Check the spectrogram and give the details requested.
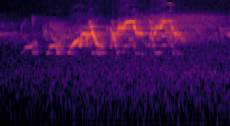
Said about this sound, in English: There's the flute-like song of a Swainson's thrush, a bird now wintering in Central and South America, maybe as far south as Bolivia.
